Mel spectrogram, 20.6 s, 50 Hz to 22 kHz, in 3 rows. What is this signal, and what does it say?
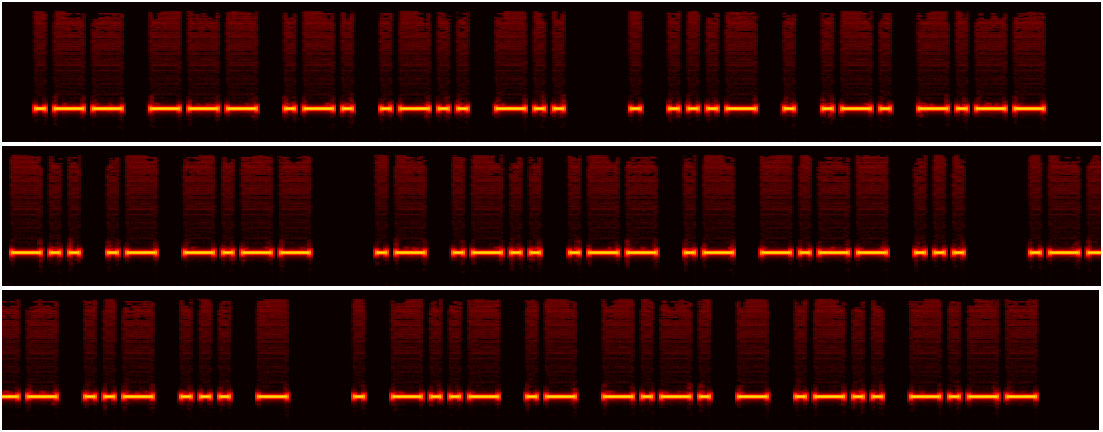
Morse code, heard as a keyed tone, about 20 wpm, 1000 Hz. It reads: WORLD EVERY DAY ALWAYS JUST EXACTLY
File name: qotdfiles / 20wpm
